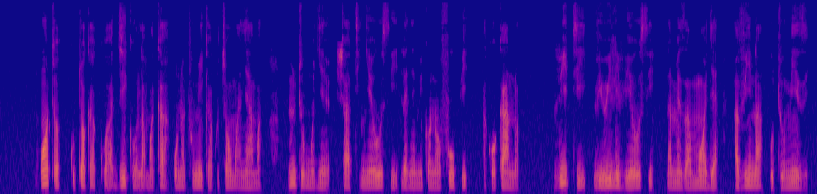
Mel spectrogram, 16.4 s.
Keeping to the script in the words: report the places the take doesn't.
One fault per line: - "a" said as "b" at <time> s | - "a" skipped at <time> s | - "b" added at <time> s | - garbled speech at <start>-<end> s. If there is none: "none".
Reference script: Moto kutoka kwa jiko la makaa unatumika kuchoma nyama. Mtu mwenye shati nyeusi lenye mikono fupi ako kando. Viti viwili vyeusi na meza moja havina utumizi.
none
